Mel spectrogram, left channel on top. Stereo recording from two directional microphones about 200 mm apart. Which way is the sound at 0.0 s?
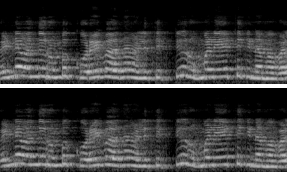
25° left (ahead or behind).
